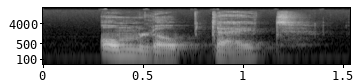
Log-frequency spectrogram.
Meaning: orbital period
- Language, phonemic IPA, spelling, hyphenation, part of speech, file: Dutch, /ˈɔmlopˌtɛit/, omlooptijd, om‧loop‧tijd, noun, Nl-omlooptijd.ogg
